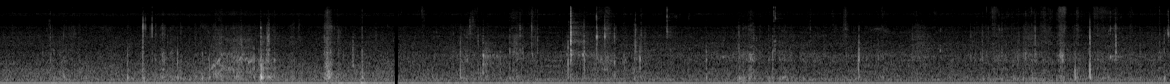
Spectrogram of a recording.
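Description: New laces being threaded through a leather boot's metal eyelets and pulled snug: faint rustling and scattered light clicks, with a sharper tap about two and a half seconds in. A steady low hum runs underneath.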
